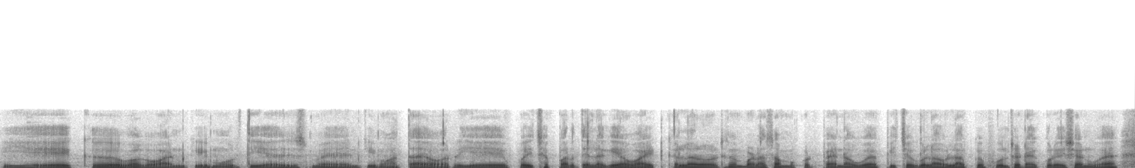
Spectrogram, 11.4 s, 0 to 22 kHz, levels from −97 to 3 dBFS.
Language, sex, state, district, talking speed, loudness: Hindi, male, Jharkhand, Sahebganj, 185 wpm, -24 LUFS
